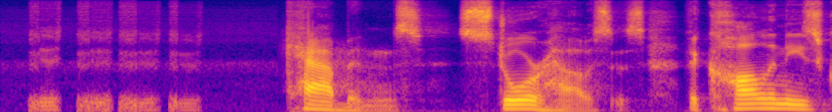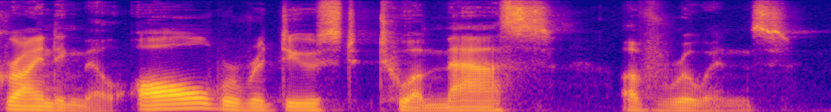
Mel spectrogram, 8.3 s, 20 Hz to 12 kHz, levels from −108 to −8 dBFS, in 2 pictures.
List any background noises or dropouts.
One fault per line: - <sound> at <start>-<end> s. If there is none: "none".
- laugh at 0.1-1.0 s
